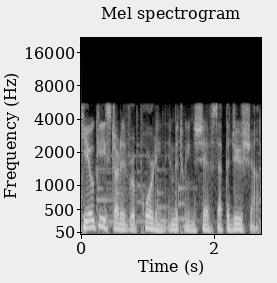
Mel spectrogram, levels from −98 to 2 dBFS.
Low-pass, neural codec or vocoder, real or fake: 5.4 kHz; none; real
